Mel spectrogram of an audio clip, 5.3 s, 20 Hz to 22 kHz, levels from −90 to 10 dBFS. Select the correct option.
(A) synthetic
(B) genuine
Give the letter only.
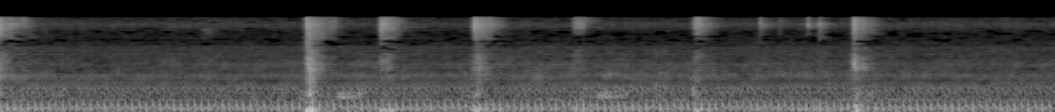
A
